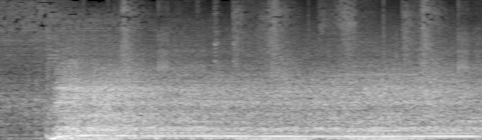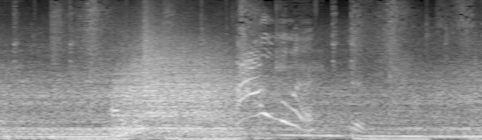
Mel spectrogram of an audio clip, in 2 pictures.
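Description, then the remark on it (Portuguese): A car, bought at Vanguard in Belo Horizonte, is started; its engine roars to life and settles into a deep, steady rumble, swelling in a rev partway through, with people's excited voices heard briefly near the end. “Liga, liga, liga, liga ele pra gente. O barulho aí. é incrível, cara.”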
